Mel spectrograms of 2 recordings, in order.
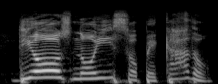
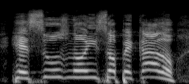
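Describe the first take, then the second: First: Said in the usual way. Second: Shouted, higher and louder, with NO hit hard; preacher's shout. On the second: Acted. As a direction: proclaim it at full force to the congregation. Predica el punto central. (la predicadora grita la verdad a la congregación)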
